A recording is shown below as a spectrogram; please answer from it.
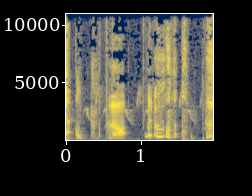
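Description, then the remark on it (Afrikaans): A voice acts out a bout of coughing and sputtering in short, strained vocal bursts with brief pauses between them, fairly loud, like someone clearing a blocked throat: the story character Diedrik Duif, a dove, coughing and clearing his throat. “Net toe Mani en Drietjie omdraai om weg te stap, hoor hulle hoe dat Diedrik Duif skielik agter hulle hoes en proes en keel skoon maak.”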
